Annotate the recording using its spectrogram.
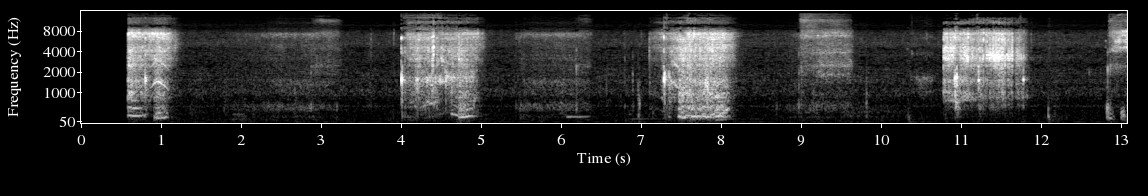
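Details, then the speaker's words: Snoring example from an otolaryngology lecture on laryngomalacia: repeated coarse, low-pitched noisy breathing in rhythmic bursts, like a blocked nose, from upper airway obstruction. "pronta mais grosseiro né ele ele é mais mais grave né é muito impressão medo de nariz entupido né"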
